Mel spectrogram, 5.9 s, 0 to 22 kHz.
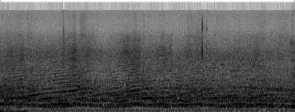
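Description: An F3 race car in the iRacing sim at Oulton Park roars continuously with a steady, loud engine note that wavers in pitch, its tyres spinning at the start, with no talk over it.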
